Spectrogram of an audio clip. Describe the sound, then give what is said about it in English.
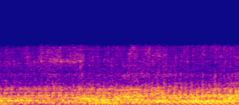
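A boat engine being opened up at nightfall in deep water roars loudly and continuously, a rough, buzzing drone with a steady pitch that holds for the whole stretch, with no voices over it. “The Long Tom up ahead digs her stern down and begins throwing up a bow watch. Hackett is opening up. Open her up, Grab.”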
